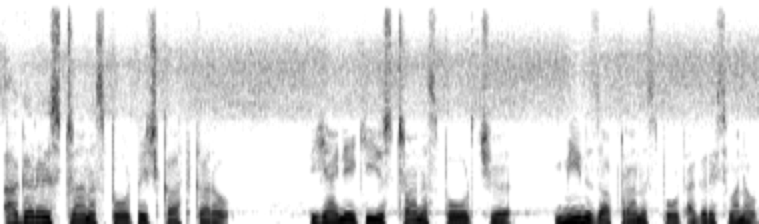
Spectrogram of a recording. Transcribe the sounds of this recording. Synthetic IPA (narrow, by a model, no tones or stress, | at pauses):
ɐɡɐɾɪsʈɾaːnɐspoːɾʈɨt͡ʃkɐt̪ʰkɐɾoː | jaːneːkijʊsʈɾaːnɐspoːɾʈt͡ʃʰu | miːnzaːfʈɾaːnɐspoːɾʈɐɡɐɾɪsʋɐnoː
